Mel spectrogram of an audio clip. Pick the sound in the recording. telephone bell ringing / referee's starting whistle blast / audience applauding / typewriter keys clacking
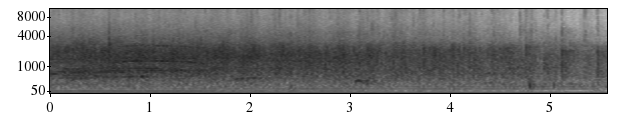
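audience applauding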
